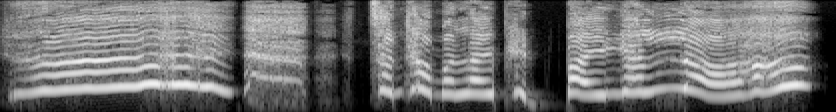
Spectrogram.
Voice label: defeat, th; Cookie Run

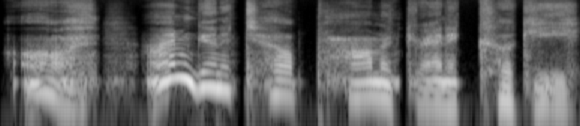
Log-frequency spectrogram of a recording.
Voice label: defeat, en; cookie run

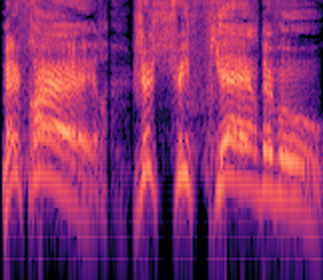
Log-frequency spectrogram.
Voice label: victory, fr; Cookie Run

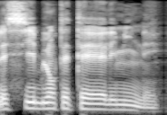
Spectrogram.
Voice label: victory, fr; Cookie Run

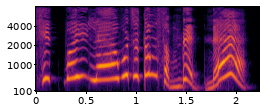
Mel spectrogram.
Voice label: level up, th; cookie run

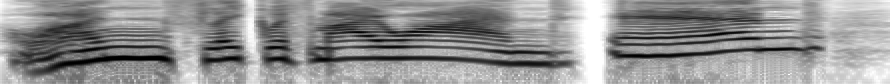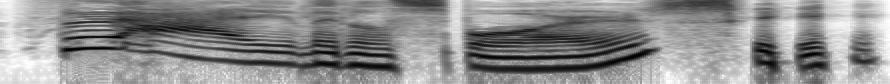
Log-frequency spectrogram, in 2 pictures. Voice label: loading en

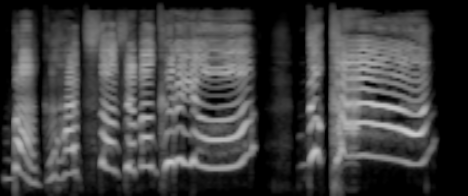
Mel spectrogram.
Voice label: levelup ja; Cookie Run

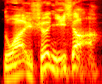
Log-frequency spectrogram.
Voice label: loading, zh-hant; cookie run

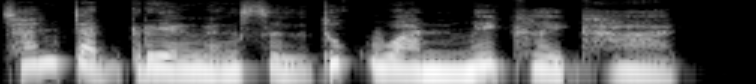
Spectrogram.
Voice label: level up, th; cookierunwiki

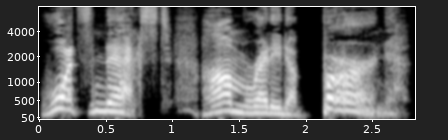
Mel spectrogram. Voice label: levelup, en; Cookie Run

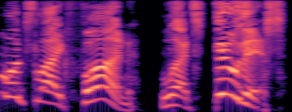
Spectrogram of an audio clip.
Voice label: battle en

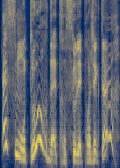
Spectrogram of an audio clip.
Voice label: levelup fr; cookie run

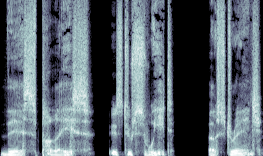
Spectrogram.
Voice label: touch, en; Cookie Run

